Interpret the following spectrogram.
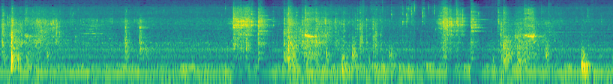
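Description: A perforated steel skimmer scraping and clattering against a steel pan in bursts as deep-fried banana chips are stirred and lifted out of the hot coconut oil. The oil keeps up a steady frying sizzle underneath.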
